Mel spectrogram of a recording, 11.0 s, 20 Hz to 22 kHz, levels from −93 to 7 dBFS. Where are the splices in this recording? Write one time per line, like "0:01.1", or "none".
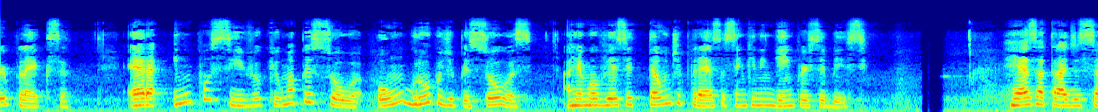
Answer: none

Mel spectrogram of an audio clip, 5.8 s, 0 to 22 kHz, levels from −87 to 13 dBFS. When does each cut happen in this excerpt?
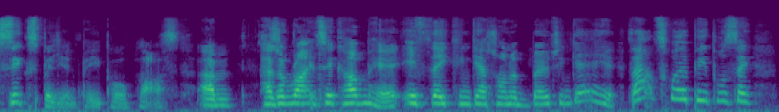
0:01.4
0:04.0
0:04.7

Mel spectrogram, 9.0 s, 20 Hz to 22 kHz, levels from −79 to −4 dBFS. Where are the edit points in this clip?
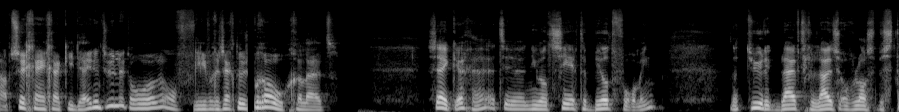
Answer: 0:01.3
0:01.9
0:02.5

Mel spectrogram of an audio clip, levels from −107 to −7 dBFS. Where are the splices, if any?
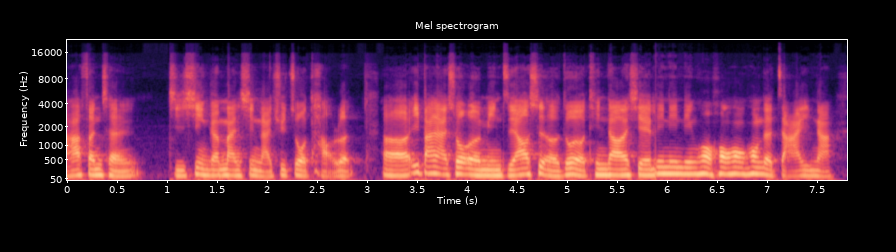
0:03.1

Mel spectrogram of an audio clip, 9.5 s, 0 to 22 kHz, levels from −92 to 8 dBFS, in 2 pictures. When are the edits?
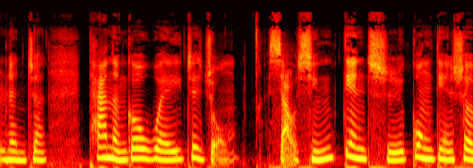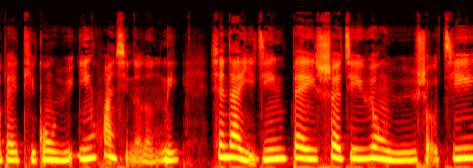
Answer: none

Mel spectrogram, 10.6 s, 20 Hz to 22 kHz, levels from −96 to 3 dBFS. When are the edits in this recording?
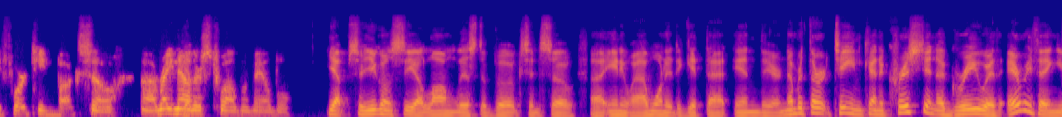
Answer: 0:05.8

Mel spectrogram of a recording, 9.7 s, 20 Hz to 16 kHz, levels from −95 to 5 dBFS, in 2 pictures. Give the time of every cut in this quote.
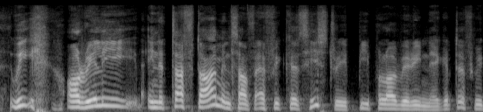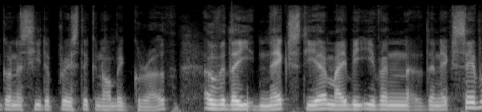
none

